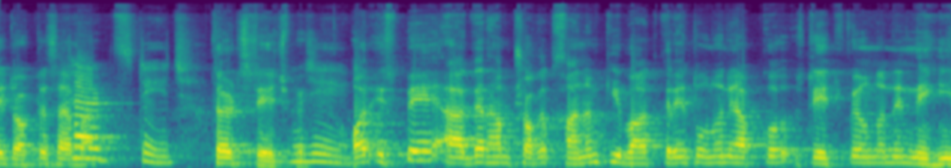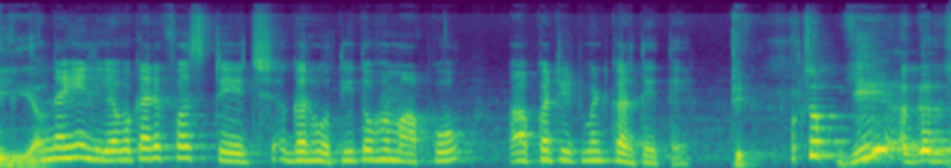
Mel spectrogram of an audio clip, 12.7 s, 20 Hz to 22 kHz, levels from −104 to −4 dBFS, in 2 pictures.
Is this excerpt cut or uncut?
uncut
